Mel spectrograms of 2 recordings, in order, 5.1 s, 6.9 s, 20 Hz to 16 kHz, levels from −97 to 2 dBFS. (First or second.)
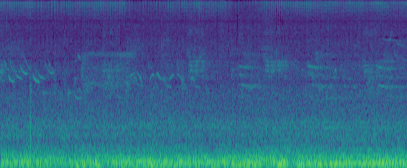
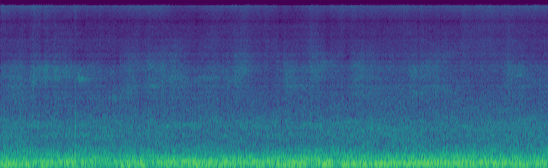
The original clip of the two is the first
